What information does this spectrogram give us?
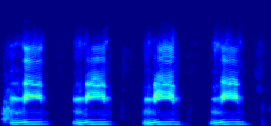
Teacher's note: दोनों होंठों के खुश्की वाले हिस्से से मीम अदा होता है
